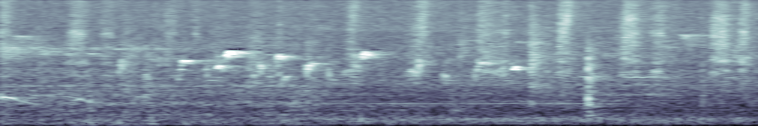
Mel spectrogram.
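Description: Small birds chirping, with a run of short high calls through the middle, over a low steady rumble. A sharp scraping click about four seconds in comes from a blade shredding green papaya.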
